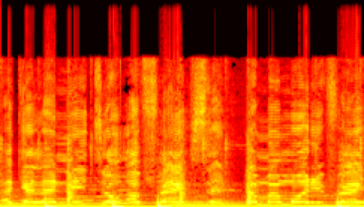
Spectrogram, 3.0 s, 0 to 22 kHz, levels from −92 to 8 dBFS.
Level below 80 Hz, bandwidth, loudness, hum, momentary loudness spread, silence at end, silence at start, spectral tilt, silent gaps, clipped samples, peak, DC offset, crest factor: -10 dBFS; 16.5 kHz; -10 LUFS; none; 4 LU; 0 s; 0 s; -4 dB/octave; none; 1%; 0 dBFS; under 0.1%; 8 dB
